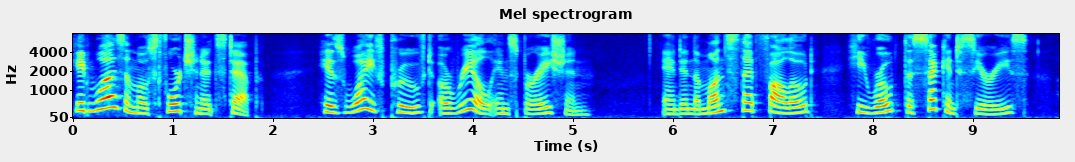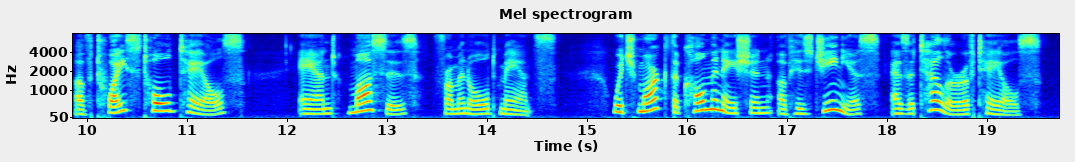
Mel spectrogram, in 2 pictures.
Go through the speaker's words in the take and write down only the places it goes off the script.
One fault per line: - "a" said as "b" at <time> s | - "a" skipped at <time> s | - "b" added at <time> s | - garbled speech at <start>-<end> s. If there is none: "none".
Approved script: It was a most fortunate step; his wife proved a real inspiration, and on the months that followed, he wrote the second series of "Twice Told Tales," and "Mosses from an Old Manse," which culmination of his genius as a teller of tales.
- "on" said as "in" at 6.1 s
- "mark the" added at 15.5 s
